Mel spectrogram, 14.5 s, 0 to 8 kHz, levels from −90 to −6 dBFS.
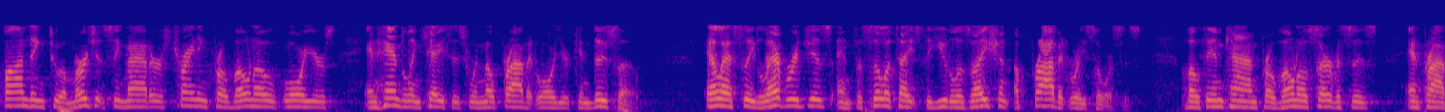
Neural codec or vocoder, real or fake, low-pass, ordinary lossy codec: none; real; 7.2 kHz; AAC, 16 kbps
